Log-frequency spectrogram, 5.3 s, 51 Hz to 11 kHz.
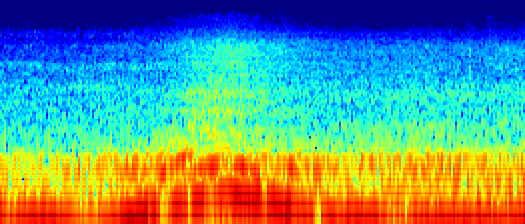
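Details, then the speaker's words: Mazda 3 after replacing ignition coil that caused long-standing misfire, check-engine code cleared: engine picks up cleanly on the blip and drops back evenly, no stumble or popping; ignition healthy now. "simula ng napalitan natin ng coil ignition coil ang talaga naging problema"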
